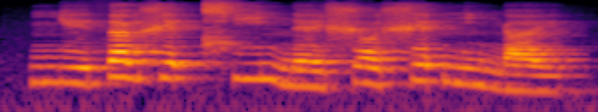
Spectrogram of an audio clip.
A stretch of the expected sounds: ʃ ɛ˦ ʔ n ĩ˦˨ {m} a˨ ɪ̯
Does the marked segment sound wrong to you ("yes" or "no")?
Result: yes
